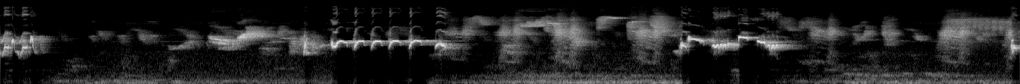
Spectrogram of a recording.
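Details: Orange-headed thrush song played as a lure to provoke another bird's emotion and make it sing; fast, varied warbling with buzzy high notes, a level whistled run, and quick chirpy bursts over faint low background noise.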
